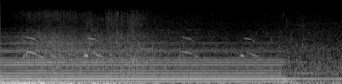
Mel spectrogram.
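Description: A ferry crossing at sea between Merak and Bakauheni sounds a deep, steady horn blast that carries for several seconds over continuous ship and water rumble, with faint chirping calls above it and no voices.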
